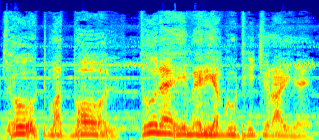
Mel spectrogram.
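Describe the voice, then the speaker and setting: Creaky slow skeleton ghost for a horror cartoon, menacing and demanding, music under it. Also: male voice, fairly high pitch, expressive, a bit bright, exaggerated voice. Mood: accusing, demanding. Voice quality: gravelly. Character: menacing vengeful male skeleton ghost from a well. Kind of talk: animated horror story acting. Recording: music behind the voice.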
